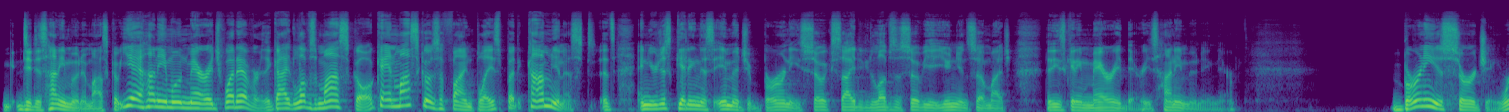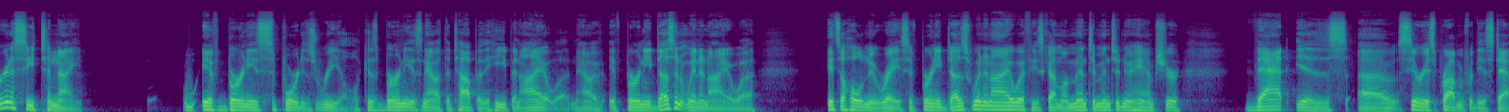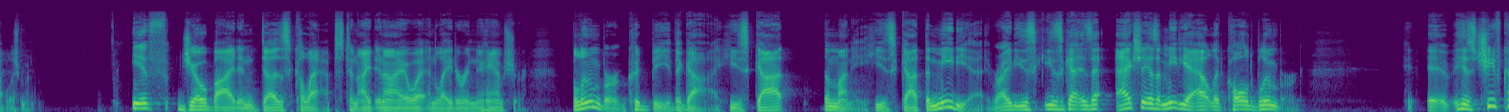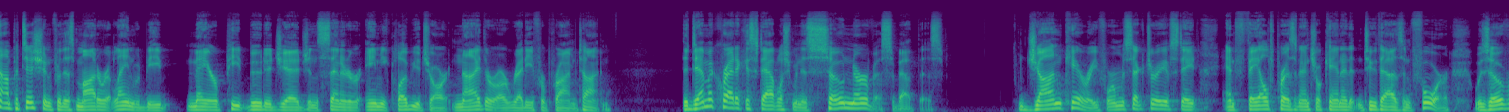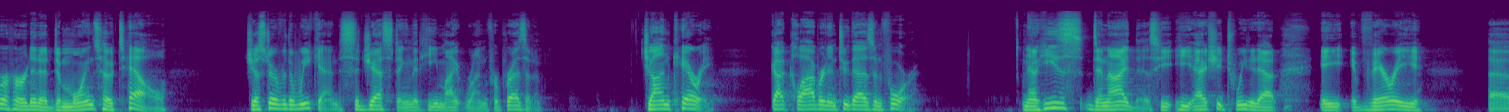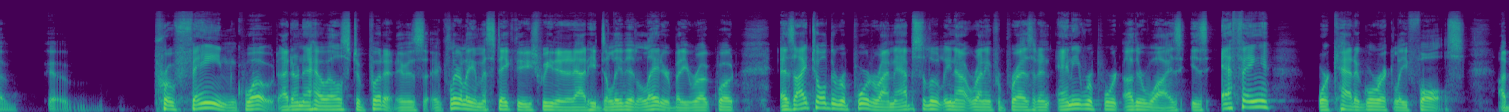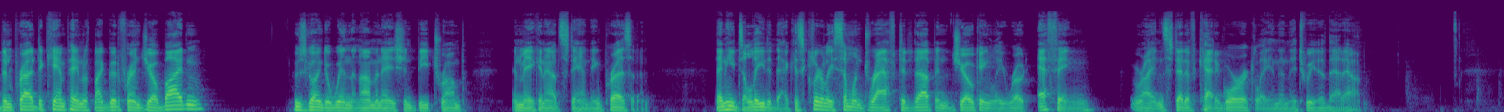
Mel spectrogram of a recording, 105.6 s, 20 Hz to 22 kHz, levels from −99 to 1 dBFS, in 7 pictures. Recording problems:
none

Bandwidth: 14.5 kHz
